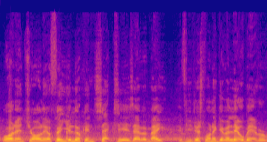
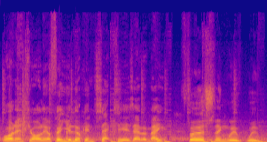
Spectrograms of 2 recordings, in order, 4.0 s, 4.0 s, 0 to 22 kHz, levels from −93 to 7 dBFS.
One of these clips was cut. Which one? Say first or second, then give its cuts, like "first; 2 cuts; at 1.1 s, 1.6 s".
second; 1 cut; at 2.6 s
